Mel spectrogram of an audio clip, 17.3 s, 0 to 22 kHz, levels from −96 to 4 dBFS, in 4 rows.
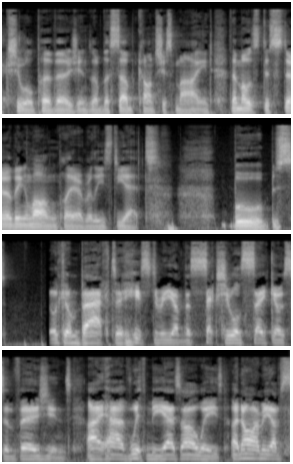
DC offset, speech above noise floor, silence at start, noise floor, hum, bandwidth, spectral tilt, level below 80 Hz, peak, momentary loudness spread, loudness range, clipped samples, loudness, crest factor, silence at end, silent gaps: under 0.1%; 31 dB; 0 s; -49 dBFS; none; 16.5 kHz; -3 dB/octave; -46 dBFS; 0 dBFS; 11 LU; 4 LU; under 0.1%; -17 LUFS; 18 dB; 0 s; none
